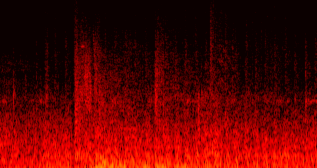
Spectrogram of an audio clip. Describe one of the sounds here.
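An explosion booms and crackles with scattering debris.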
